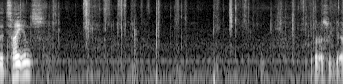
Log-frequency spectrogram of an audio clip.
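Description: Trading cards rustle and slide against each other.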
